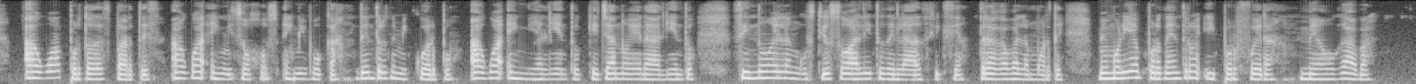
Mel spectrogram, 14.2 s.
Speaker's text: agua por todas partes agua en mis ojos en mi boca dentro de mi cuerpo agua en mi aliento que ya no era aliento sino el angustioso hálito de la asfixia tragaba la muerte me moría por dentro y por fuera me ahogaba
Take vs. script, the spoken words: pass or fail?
pass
